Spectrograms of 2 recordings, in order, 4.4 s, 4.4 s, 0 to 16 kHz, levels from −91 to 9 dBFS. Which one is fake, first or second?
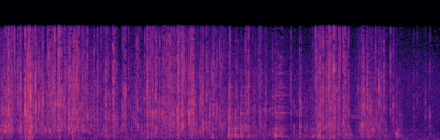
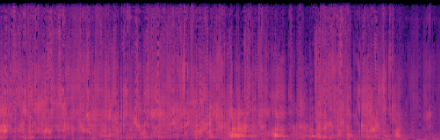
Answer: second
